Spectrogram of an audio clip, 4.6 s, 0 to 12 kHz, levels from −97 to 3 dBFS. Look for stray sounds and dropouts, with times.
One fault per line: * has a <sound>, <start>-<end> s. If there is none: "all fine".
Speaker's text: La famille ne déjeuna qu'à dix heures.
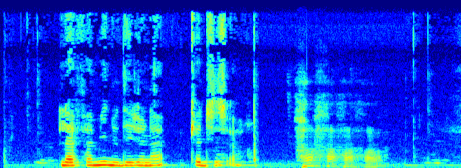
* has a laugh, 2.9-3.9 s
